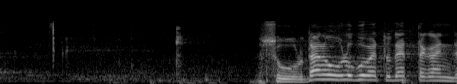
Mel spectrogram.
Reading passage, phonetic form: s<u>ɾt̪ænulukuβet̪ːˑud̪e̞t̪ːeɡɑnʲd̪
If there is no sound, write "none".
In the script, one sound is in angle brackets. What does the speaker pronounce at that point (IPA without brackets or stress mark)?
uː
